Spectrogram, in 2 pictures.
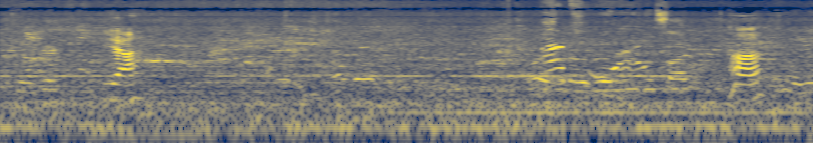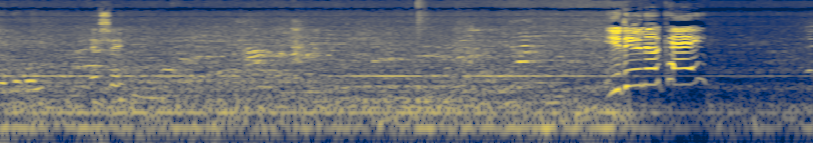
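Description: Young children shout and squeal nearby in a large echoing hall.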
